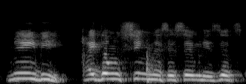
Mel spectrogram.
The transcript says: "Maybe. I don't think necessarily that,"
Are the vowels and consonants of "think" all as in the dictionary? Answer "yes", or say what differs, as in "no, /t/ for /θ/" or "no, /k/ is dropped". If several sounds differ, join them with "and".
no, /s/ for /θ/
